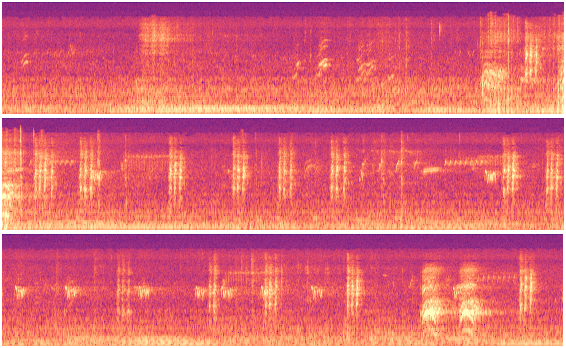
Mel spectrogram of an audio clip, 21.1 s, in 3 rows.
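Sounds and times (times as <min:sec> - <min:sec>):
harsh bird call: 0:06.0 - 0:07.6
bird chirps: 0:06.0 - 0:20.8.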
